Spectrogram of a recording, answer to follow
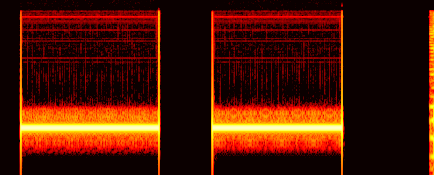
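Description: A steady electronic beep at a single pitch, sounding twice for about a second and a half each with a half-second gap, with no music under it.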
